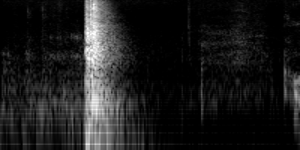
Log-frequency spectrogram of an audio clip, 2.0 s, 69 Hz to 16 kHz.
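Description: A 1990 Range Rover two-door's door being shut: one solid slam about half a second in, latching in one go with a brief ringing tail and a small click after. It closes nicely, a sign of a well-set door gap.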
